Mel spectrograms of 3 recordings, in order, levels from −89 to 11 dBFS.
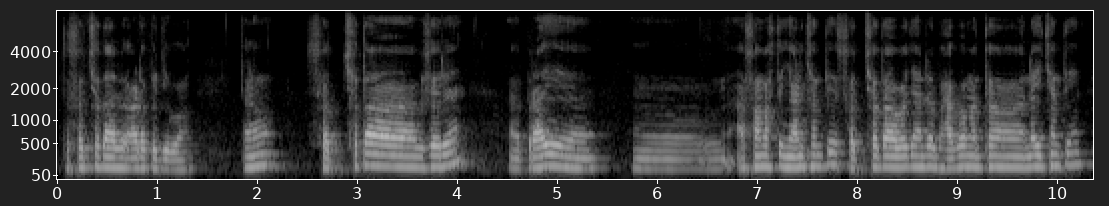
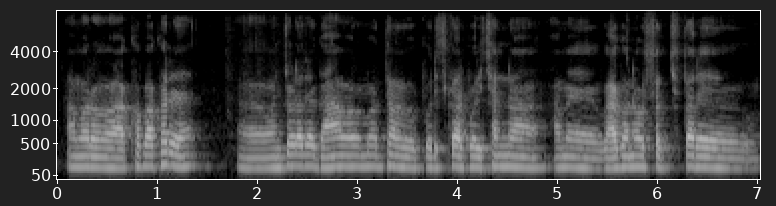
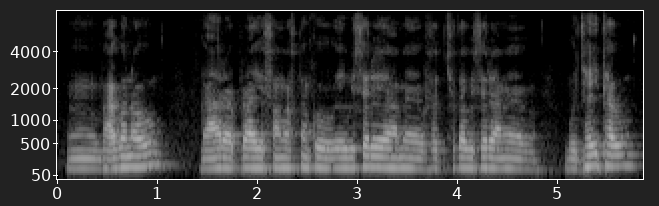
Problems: low volume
